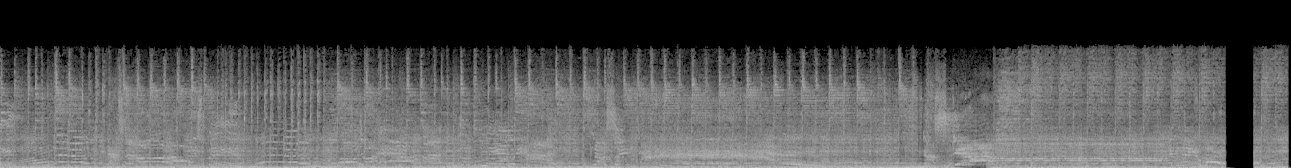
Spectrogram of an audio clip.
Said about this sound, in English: Just as a vocal aside here, it's one thing to scream. It's another to do a scream that actually, you know, fits the key of the mm-hmm. song that you're mm-hmm. singing. And if you're really good, screaming on pitch is very difficult.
